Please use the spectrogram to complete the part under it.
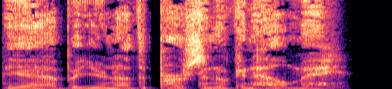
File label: synth match start atlas synth convo; Abrams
